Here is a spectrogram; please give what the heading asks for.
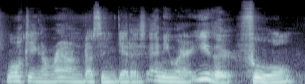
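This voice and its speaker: A man's voice: on the high side, moderate pace, warm tone. A man voicing an impatient, haughty demon who lives in someone's head, in an audiobook story. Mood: scornful. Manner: haughty, needling. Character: impatient, scornful male demon living in a man's head.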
